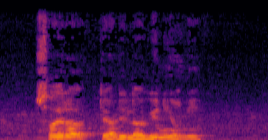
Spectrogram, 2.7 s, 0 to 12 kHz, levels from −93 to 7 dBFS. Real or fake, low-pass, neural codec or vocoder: real; 10.8 kHz; none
